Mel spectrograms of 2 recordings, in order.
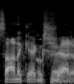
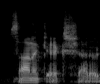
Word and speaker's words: Sonic X Shadow: The X is pronounced Sonic X Shadow. It's not cross. It's not silent. It is Sonic X Shadow Generation.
